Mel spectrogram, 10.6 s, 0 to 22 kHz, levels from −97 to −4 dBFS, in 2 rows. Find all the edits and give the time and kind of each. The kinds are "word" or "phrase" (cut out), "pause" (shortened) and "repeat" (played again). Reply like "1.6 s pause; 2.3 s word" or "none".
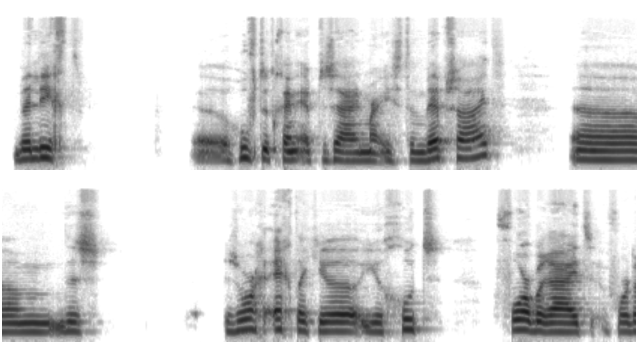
none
